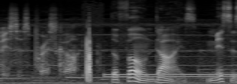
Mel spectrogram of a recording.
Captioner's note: the phone dies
